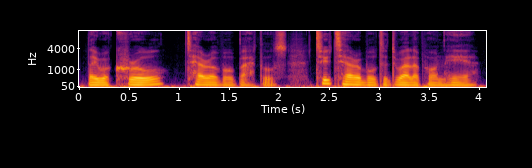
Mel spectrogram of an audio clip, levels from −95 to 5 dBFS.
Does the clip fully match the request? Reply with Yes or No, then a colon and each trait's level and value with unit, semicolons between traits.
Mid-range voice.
No: low, 100 Hz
